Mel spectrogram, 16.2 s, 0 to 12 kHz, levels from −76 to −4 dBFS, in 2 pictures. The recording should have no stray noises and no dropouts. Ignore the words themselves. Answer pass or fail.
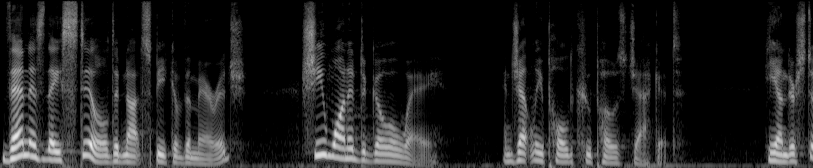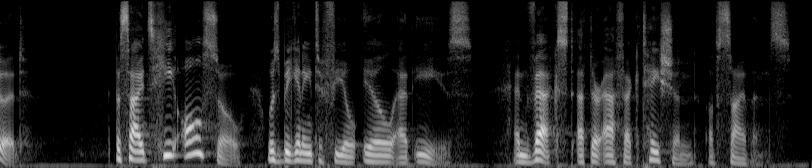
pass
